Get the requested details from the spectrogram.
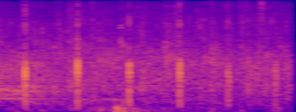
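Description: An audience applauds a performer being introduced, a dense wash of clapping with a few sharper, louder claps popping out at fairly regular intervals, at a moderate level with no voices.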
